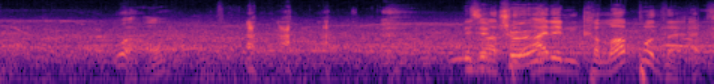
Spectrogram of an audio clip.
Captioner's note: laugh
